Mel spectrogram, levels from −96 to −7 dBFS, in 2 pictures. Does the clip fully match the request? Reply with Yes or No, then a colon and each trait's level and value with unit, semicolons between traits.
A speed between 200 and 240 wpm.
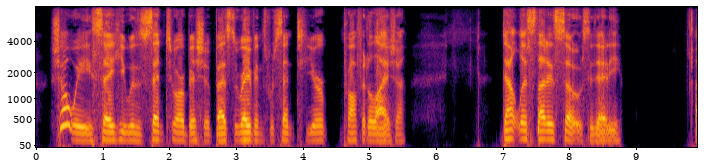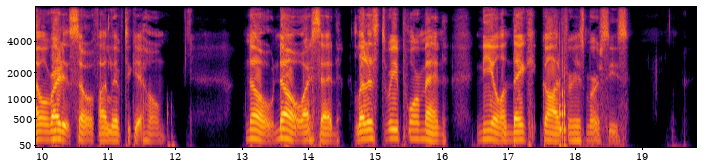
No: average, 155 wpm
